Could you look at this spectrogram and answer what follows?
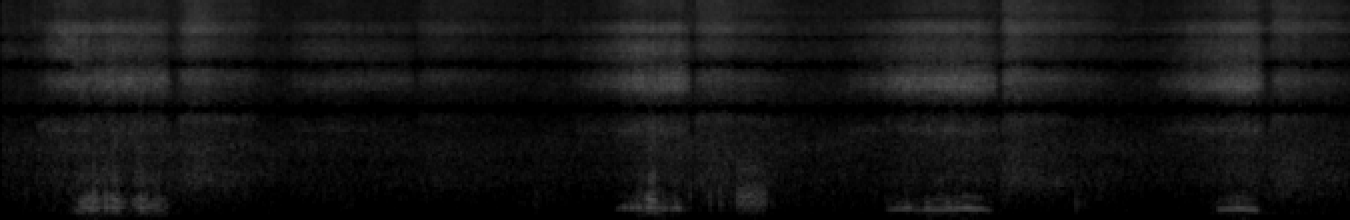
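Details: Sleeping dog: low, rumbling snores in short bursts with each breath over a steady background hum; snoring.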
